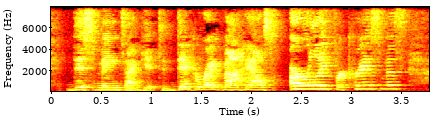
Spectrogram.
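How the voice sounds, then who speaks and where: A woman talks at a moderate pace with a Southern US accent and lively intonation. Noticeable background noise runs behind her. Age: 60s. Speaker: makeup consultant. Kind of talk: casual chat; tutorial. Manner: casual.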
